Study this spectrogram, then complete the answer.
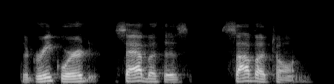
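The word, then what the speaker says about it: σάββατον: Greek word Sabbath is Sabaton because the Greeks don't have a Sh they only pronounce the S so Shabbat is Sabaton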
